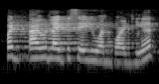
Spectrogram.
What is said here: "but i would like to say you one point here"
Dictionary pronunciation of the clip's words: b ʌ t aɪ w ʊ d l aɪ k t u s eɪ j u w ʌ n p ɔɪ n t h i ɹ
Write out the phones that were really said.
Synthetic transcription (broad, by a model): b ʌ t aɪ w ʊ d l aɪ k t u s eɪ j u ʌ n b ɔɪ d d h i ɹ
